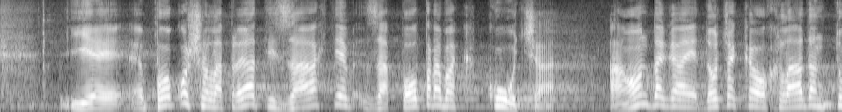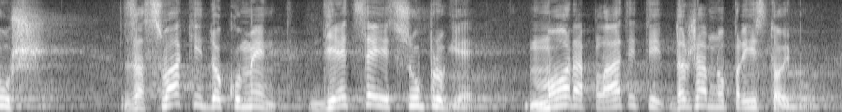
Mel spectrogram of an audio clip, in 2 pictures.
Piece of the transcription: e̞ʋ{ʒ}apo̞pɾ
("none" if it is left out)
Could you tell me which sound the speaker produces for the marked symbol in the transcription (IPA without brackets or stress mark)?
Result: z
